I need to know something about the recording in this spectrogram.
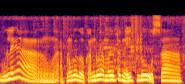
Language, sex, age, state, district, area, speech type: Odia, male, 30-45, Odisha, Jagatsinghpur, rural, spontaneous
